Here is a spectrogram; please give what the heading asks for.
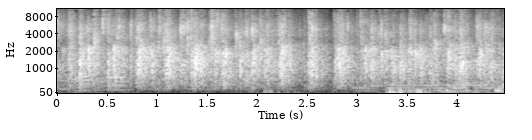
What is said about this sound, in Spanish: Un aplauso para todos ustedes.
